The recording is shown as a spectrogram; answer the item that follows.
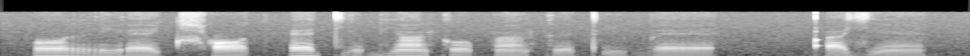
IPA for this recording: o˥ri˧˩ ɾɛ˧˩ t͡ɕʰɔ˧˩ t͡sʼɛ˥tʲɘ˧˩ bjã˥ko˧˩pã˧˩ kɘ˧˩tʼi˧˩ bɛ˧˩ | qʼɘ˧˩zʲɛ̃˧˩

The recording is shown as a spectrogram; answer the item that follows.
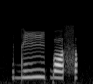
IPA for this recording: diːɠɔs

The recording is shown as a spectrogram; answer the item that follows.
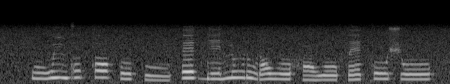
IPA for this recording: k͡pu˧wĩ˦ ɡo˦kɔ˦ko˧ku˨ | ɛ˦ɡ͡be˧ nu˦ ɾu˦˨ɾɔ˨˦wo˧hɔ̃˨ wo˨fɛ˨˦ ko˦ʃo˦

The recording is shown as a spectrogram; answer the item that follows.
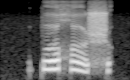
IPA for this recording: poχoʂ

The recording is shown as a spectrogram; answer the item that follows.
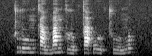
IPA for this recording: kruː˧mka˨˩wma˦˥n klu˨˩ʔta˦˥ʔ wu˨˩ʔtʰuː˩˦ŋo˥˩k̚

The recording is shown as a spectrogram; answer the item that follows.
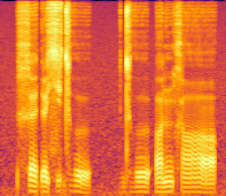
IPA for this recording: xɜ ɗɜsʲʊdʱʊː | dʱʊːʔɒ ɾũxɑː

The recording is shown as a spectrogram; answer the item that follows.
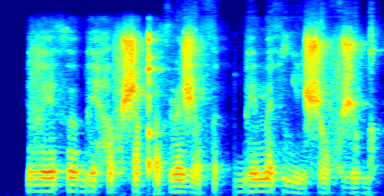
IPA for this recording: ve˥θɵ˥ be˥hʌ˥fʃə˥ qʼʊ˨˦θɭɜ˥ʒʌ˧˩˧θ | be˥mɛ˥θʎi˧˩˧ ʃɔ˧˩˧fʒʊ˨˦ɡ

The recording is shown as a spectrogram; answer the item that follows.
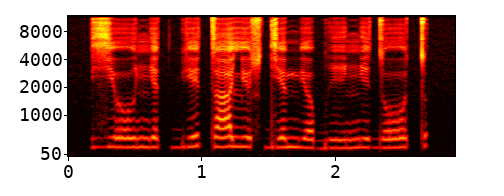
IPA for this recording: zʲoːɲɛtbʲe talʲɯɬ dʲɛmʲʌːbiːɲi dot

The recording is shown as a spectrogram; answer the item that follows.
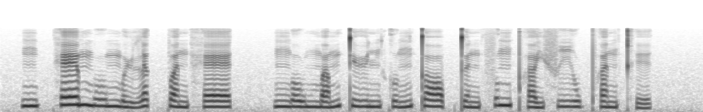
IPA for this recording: ŋɪ˧k̚hɛː˥muː˧mɵ˨˩ɥ lɐ˥k̚pɐ˨nhɛː˧k̚ | ŋo˨wmɐ˨˥m t̪yː˨nkʊ˨˥ŋ t̪ɔː˧p̚t̪ɵ˨n fʊ˥ŋpʰɐ˨jfiː˧wpʰɐ˧n kʰɪ˨˥k̚

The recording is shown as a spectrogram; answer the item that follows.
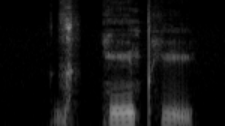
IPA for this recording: ɡəkːĩpʰi

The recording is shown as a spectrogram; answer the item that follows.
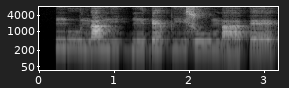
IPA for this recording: ŋuː˦˨n a˦mi˨˦ ɡ͡bĩ˨ɗɛ˦ pi˦zuː˦ma˨ | ɛ˨

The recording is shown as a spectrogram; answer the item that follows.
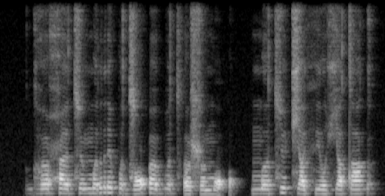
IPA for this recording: ɡʱœ ħɛt͡sø mərepə d͡zɔ ʔœbœ t͡sʼəʂœmɔʔ | mət͡syt͡ɕa fʲoçataɡ

